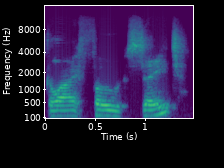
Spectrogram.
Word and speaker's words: glyphosate: It's pronounced glyphosate, and it is the world's most commonly used herbicide.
